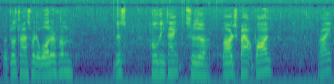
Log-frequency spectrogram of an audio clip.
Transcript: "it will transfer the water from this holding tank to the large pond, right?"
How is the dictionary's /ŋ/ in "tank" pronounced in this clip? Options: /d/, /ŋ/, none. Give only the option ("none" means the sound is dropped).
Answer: /ŋ/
